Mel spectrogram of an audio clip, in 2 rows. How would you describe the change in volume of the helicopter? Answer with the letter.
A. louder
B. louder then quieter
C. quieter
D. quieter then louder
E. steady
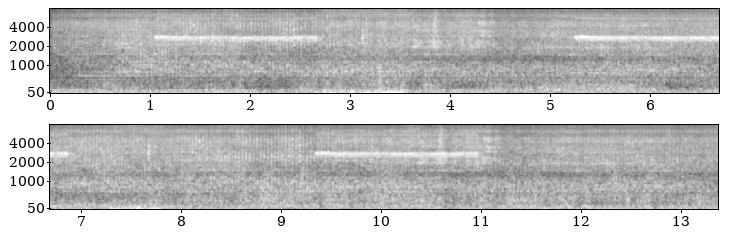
E.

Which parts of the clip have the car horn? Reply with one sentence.
The car horn can be heard from 2.7 to 3.6 s and from 7.2 to 7.9 s.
